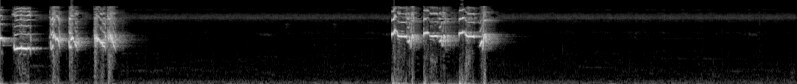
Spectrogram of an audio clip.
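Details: Orange-headed thrush singing as a lure to make other orange-headed thrushes sing: two short bursts of fast, high, squeaky notes about three seconds apart, separated by silence.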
